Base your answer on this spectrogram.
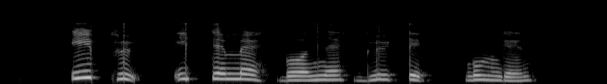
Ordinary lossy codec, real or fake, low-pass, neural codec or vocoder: MP3, 64 kbps; fake; 7.2 kHz; codec, 16 kHz, 8 kbps, FunCodec, trained on LibriTTS, 25 frames a second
